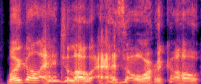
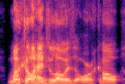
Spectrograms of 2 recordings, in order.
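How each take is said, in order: First: Laughing. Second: Said in the usual way. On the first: Real, not acted. Repeats the suggestion, delighted.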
